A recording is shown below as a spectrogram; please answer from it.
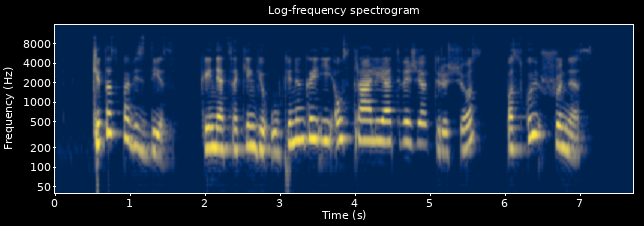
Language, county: Lithuanian, Alytus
